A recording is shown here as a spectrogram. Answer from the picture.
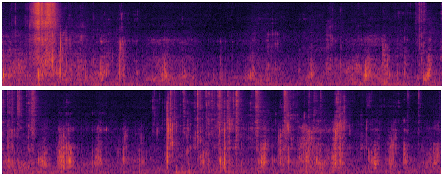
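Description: Close-miked biting and chewing of steamed momos (dumplings), a run of short irregular wet mouth clicks and smacks. There is a louder bite about half a second in, and the clicks come thicker about six seconds in.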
